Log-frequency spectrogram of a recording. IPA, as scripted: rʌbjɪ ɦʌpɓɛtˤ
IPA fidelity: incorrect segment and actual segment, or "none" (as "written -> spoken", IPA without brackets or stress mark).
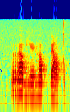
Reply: none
